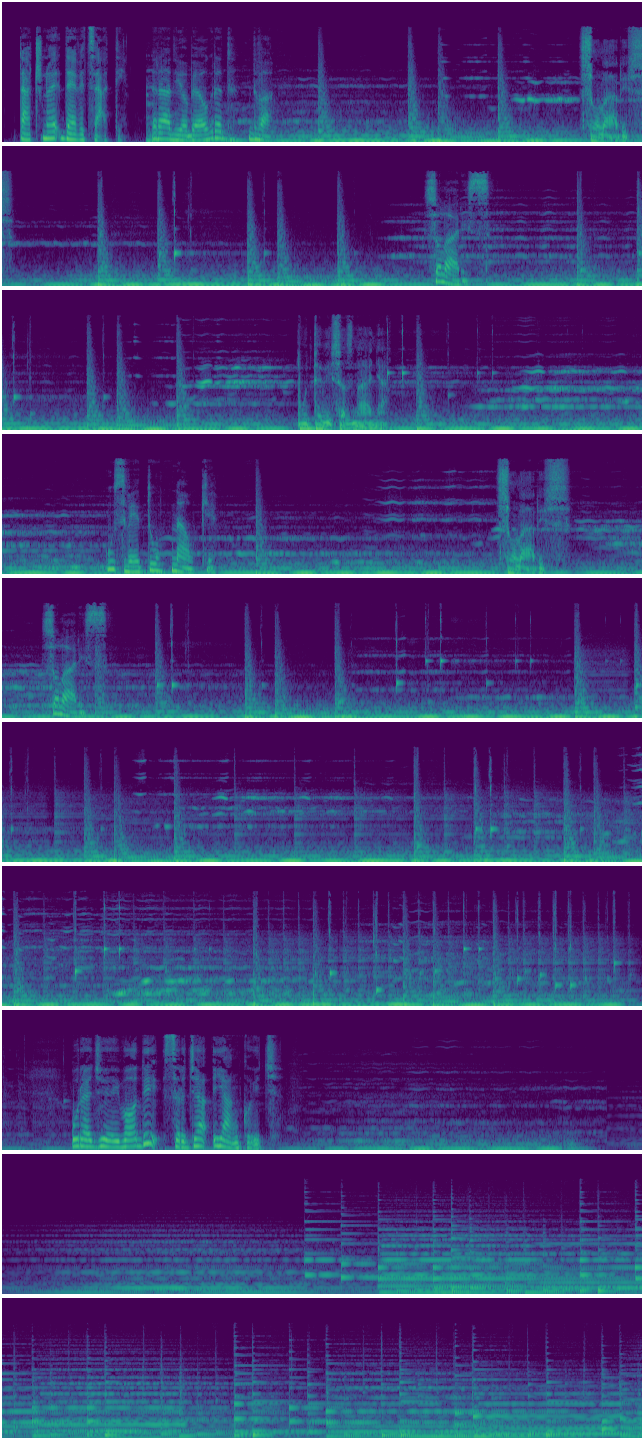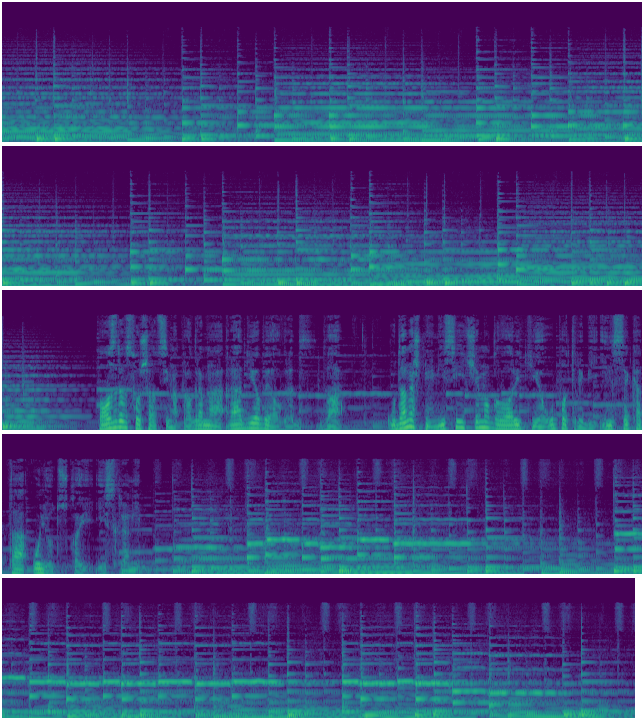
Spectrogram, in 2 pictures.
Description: Тема емисије: Инсекти у људској исхрани, a саговорница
